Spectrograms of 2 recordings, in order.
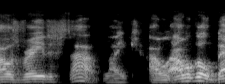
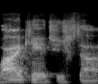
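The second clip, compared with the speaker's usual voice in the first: mock tearful crying voice, lower; 4 semitones lower than usual. Retelling a sister's crying question at the kitchen table: imitating a crying plea. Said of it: "my sister just crying and asking me".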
